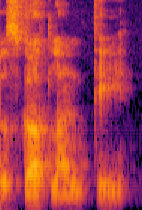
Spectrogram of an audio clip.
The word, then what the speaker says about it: Skotlanti: So, Skotlanti is how you say Scotland in the nominative.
